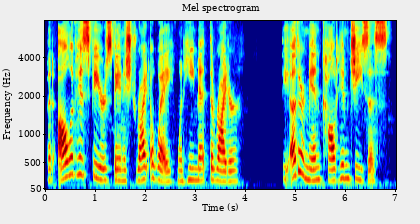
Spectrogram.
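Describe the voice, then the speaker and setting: A woman's voice: medium pitch, a little slow. Woman reading a children's story aloud. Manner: clear, expressive storybook reading.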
